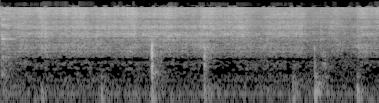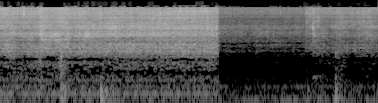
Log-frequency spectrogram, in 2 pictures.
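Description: Stirring a bread and banana mixture with grated coconut in a pan over medium flame, giving a steady close sizzle with a few soft scraping strokes, then quieting abruptly near the end.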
